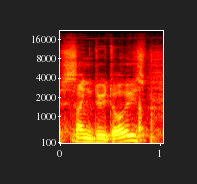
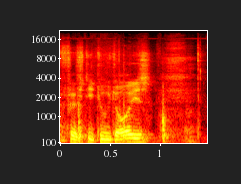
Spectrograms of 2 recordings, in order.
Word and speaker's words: 52Toys: Donc c'est une autre figurine de 5-2 Toys, communément comme je les appelais tout le temps 52 Toys, mais à 52 Toys. Et ils m'ont écrit me dire que ça se prononce 5-2 Toys.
